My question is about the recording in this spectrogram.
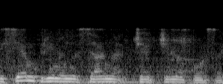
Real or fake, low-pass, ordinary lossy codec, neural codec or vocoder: real; 5.4 kHz; Opus, 16 kbps; none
